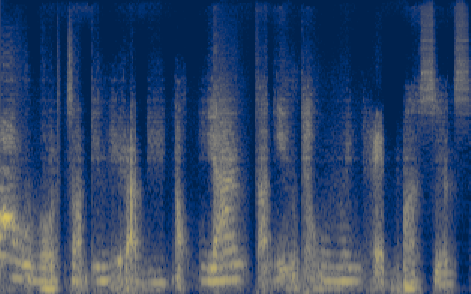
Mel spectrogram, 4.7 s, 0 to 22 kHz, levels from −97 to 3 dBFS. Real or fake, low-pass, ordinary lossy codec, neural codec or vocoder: fake; none; none; codec, 44.1 kHz, 0.9 kbps, DAC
